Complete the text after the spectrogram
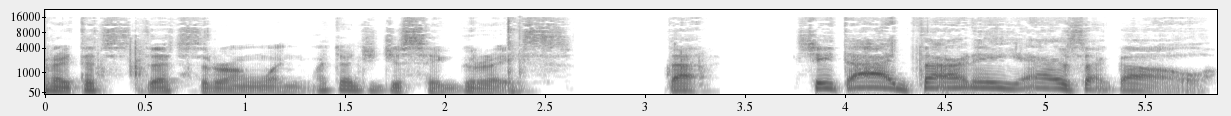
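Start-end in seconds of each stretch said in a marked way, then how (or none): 3.1-5.8 high, slow mock wail; stretched-out comic yell; hammed-up outcry. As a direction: cry out indignantly, pitched way up. Mishears "grace" as a dead person.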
